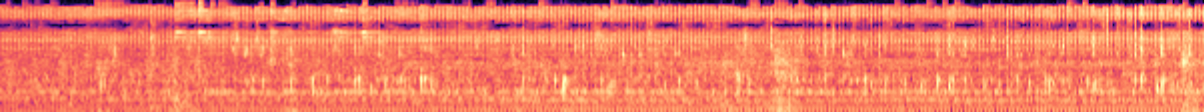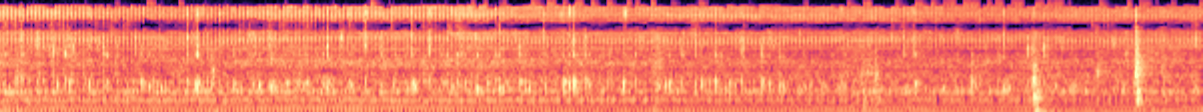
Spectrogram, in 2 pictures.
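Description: A Nespresso machine hums steadily as coffee streams out, a continuous liquid pour over a droning pump, close and even for the whole stretch with no talking.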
